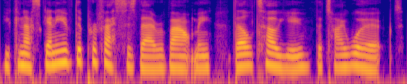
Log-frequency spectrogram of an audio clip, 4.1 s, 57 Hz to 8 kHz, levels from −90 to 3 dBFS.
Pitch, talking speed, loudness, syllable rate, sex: 160 Hz, 235 wpm, -18 LUFS, 5.9 syllables/s, female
